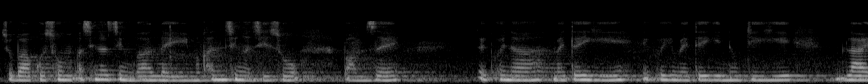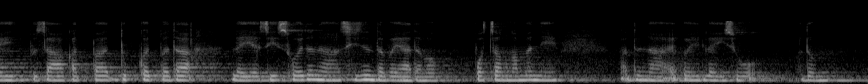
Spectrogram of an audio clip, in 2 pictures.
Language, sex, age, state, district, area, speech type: Manipuri, female, 18-30, Manipur, Kakching, rural, spontaneous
